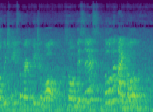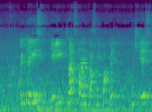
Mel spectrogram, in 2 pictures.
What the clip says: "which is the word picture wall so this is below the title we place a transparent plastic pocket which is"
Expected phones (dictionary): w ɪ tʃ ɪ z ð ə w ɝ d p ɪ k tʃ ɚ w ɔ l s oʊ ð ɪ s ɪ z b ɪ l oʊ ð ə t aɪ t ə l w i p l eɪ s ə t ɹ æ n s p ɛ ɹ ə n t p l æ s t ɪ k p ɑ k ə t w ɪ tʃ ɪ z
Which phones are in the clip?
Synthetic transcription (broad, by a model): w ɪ tʃ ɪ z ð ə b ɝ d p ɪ tʃ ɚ w ɔ l s oʊ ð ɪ s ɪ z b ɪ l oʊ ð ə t aɪ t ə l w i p l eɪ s ə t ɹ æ n s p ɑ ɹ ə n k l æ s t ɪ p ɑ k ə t w ɪ tʃ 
